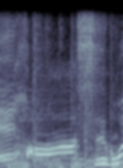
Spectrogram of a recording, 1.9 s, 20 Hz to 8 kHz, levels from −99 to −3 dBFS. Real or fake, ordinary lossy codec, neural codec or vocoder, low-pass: real; none; none; 7.2 kHz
